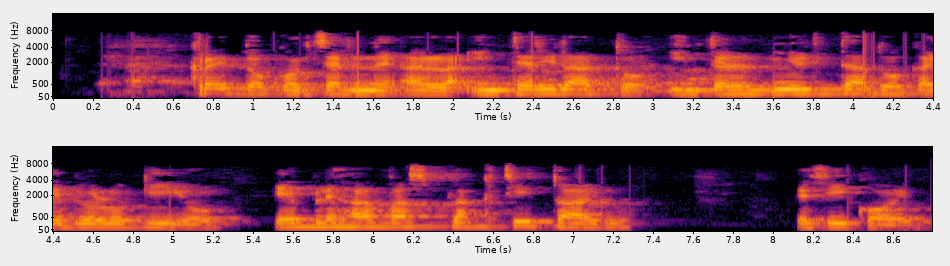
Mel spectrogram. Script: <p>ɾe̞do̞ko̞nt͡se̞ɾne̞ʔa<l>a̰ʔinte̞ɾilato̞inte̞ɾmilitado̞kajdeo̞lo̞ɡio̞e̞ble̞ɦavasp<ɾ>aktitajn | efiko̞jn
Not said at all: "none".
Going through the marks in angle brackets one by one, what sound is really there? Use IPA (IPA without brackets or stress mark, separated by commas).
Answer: k, lː, l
